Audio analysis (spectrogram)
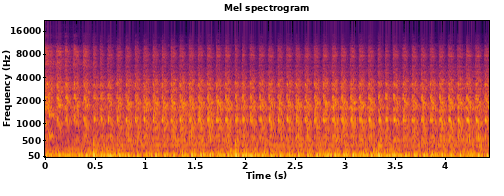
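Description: A Smart car fitted with a Suzuki Hayabusa motorcycle engine runs steadily at a track day, a loud, continuous close-up engine drone with no talking over it.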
